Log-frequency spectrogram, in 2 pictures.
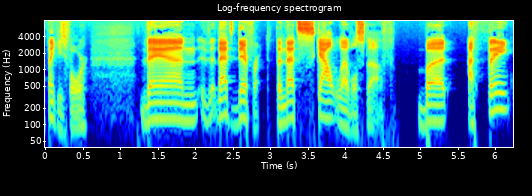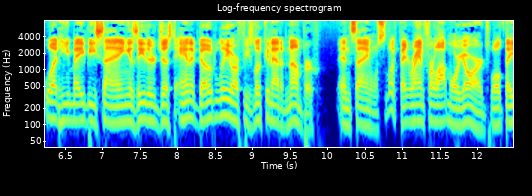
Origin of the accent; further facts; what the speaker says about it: Germany; also born or lived in Japan; I grew up in Germany and Japan.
